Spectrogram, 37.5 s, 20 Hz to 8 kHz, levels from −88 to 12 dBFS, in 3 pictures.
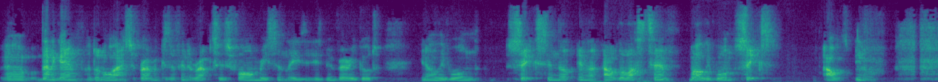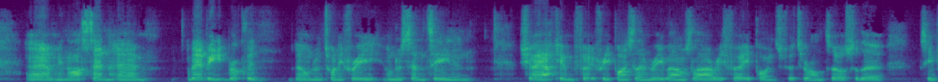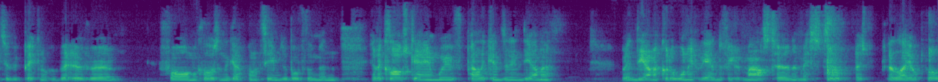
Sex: male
